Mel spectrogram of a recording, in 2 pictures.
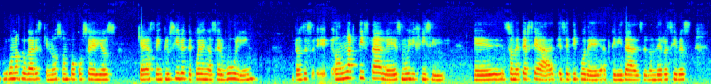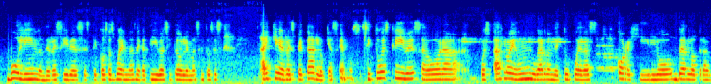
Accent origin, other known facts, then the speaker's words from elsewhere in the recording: Chachapoyas, Amazonas, Peru; A Chuchapoyas, que me vio crecer, me vio formarme profesionalmente.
